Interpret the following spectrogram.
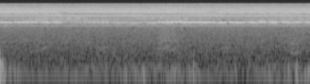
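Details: Crickets on a summer night in a countryside forest, a steady shimmering chorus of high, pulsing trills layered in several bands, continuous with no gaps, over a faint low rumble.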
